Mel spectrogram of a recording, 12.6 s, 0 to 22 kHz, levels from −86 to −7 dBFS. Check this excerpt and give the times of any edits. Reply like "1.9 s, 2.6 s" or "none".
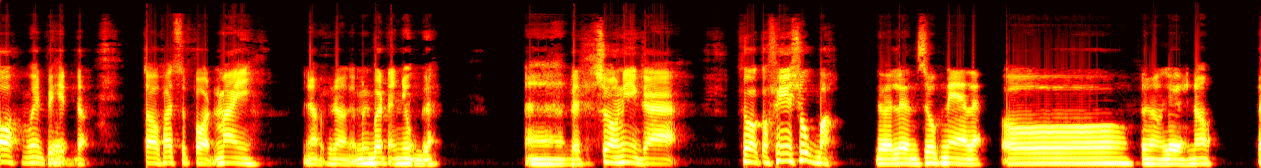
none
